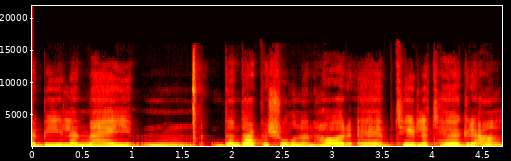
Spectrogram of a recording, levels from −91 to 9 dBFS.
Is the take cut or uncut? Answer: uncut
